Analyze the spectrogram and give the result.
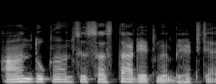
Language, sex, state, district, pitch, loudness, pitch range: Maithili, male, Bihar, Saharsa, 120 Hz, -20 LUFS, 105-125 Hz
